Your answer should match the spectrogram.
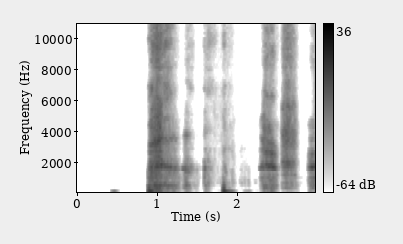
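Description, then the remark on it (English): A loud, sharp sneeze bursts out, followed by a few shorter airy, hissing bursts and sniffs in quick succession. Nobody speaks. “Bless you”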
